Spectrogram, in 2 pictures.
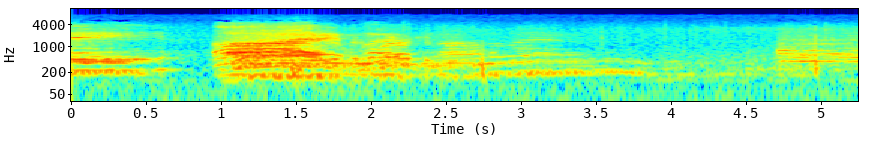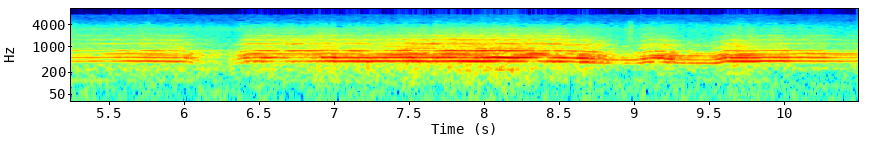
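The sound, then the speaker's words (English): A small locomotive works in a congested railroad yard, sounding several loud, sustained whistle blasts in a row over a low mechanical rumble, with no voices. “Congestion on every track, and only one tiny locomotive to do the work.”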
